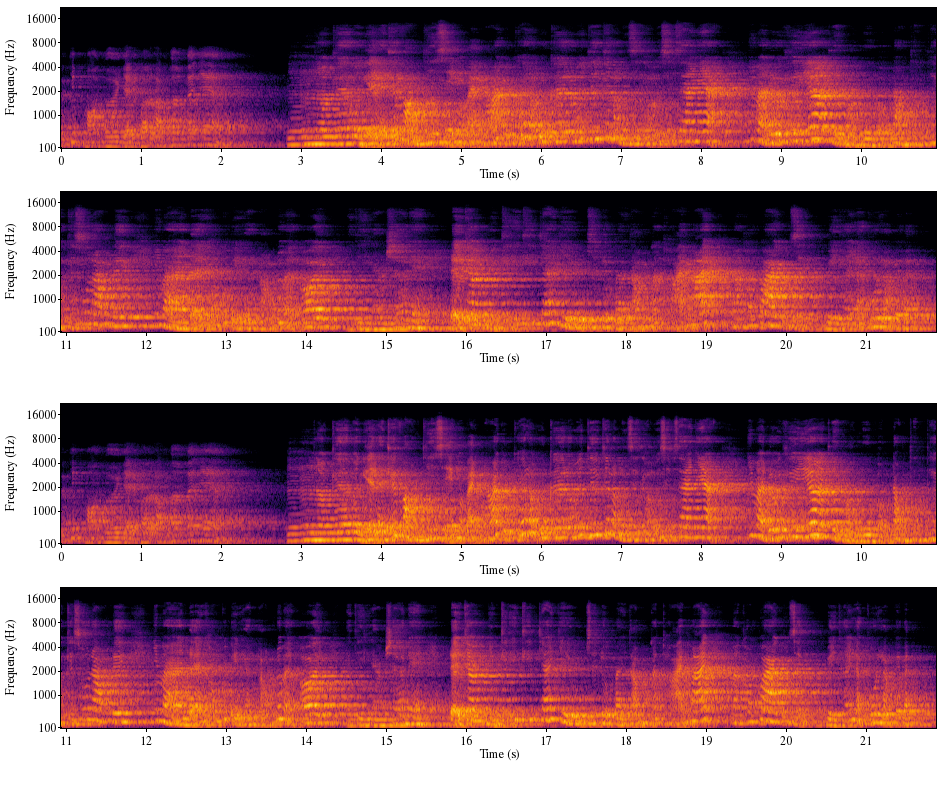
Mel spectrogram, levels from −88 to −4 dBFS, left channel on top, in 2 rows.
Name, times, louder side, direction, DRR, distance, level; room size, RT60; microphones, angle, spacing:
voice 1, 0.0-2.1, equal, 10° left, -2 dB, 0.8 m, -31 dB
voice 2, 2.8-14.2 14.5-21.5, right 1 dB, 80° right, -3 dB, 1.8 m, -22 dB
12.5 x 4.4 x 4.8 m, 2.5 s
head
